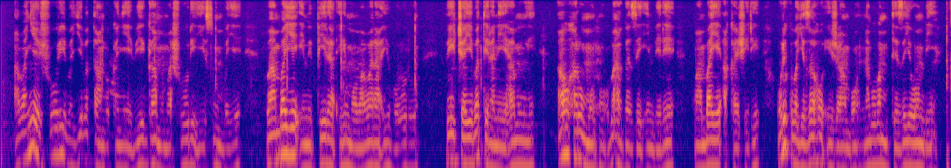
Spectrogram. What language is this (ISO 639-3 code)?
kin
